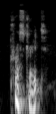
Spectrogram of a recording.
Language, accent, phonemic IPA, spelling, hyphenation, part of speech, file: English, Southern England, /ˈpɹɒstɹeɪt/, prostrate, pros‧trate, adjective / verb, LL-Q1860 (eng)-prostrate.wav
- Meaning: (adjective) 1. Lying flat, face-down 2. Emotionally devastated 3. Physically incapacitated from environmental exposure or debilitating disease 4. Trailing on the ground; procumbent 5. Prostrated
